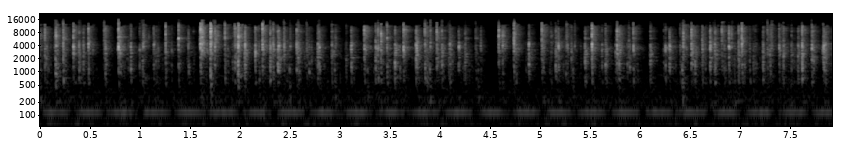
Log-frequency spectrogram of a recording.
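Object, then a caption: Plastic computer keyboard. Fingertips with long acrylic nails type steadily on a pink plastic computer keyboard with round backlit keycaps resting on a desk. Each keystroke gives a quick, bright clicky tap with a hard nail edge, in an uneven, continuous rhythm over a steady low hum.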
